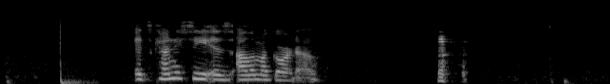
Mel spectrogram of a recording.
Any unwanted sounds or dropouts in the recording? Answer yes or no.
yes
